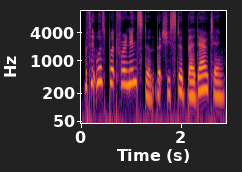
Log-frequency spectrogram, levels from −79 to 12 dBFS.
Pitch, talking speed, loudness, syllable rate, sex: 240 Hz, 250 wpm, -16 LUFS, 5.4 syllables/s, female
